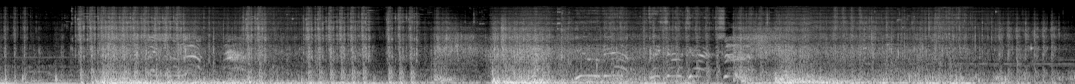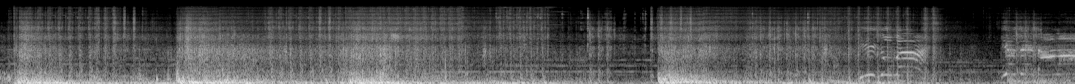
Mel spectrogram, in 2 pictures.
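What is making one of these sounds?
Explosions boom and rumble nearby, again and again.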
